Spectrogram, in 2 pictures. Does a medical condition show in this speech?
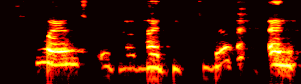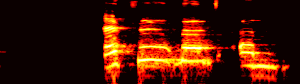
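Yes: cerebral palsy; from birth in Kenya, did not cry or breathe at birth, incubator for weeks, medical negligence; therapy since six months old, ongoing; other children thought talking different in childhood.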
